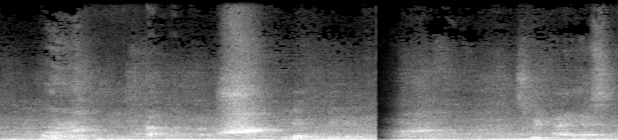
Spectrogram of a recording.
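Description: Indistinct voices and room noise over a steady low hum, with the sound cutting out briefly about four seconds in.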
